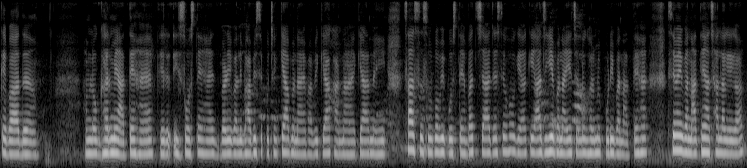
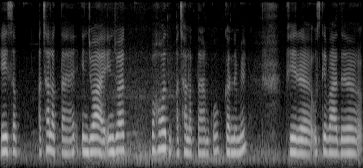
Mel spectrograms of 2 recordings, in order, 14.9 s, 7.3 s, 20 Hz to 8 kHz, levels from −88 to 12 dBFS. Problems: none marked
